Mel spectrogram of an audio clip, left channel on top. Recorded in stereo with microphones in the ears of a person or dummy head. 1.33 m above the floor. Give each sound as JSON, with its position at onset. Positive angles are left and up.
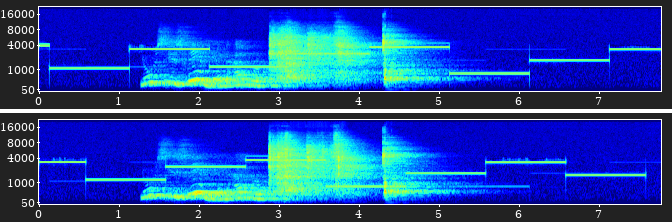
{"t": 1.3, "sound": "a man speaking", "side_deg": 20, "distance_m": 1.1}
{"t": 2.9, "sound": "a zipper", "side_deg": -75, "distance_m": 4.0}
{"t": 4.3, "sound": "a splash", "side_deg": 0, "distance_m": 1.1}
